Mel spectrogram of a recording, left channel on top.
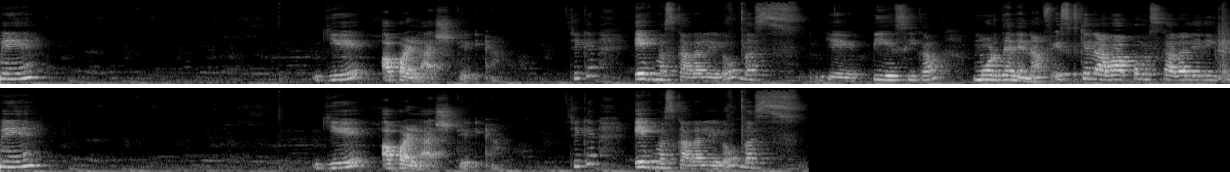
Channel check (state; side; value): drops out; right; at 8.1 s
